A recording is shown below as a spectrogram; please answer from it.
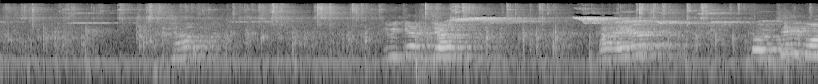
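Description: A dog agility handler calling short commands to her dog as it runs the jumps, about four brief calls that rise and fall in pitch. A steady low hum runs underneath.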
